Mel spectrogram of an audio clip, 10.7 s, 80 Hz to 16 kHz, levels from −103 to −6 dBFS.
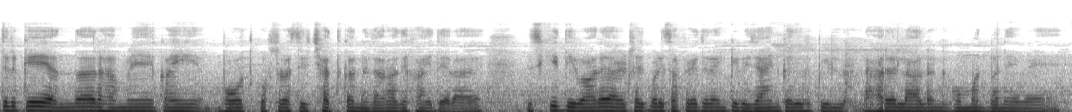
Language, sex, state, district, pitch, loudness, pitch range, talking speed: Hindi, male, Jharkhand, Sahebganj, 115 Hz, -23 LUFS, 110-120 Hz, 190 wpm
